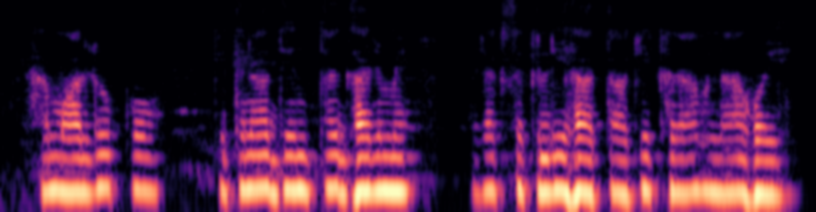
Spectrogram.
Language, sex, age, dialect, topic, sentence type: Magahi, male, 25-30, Western, agriculture, question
